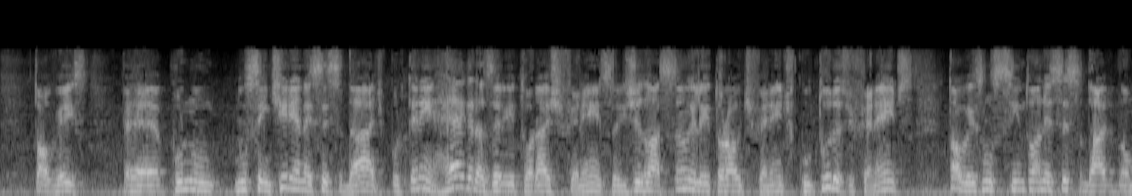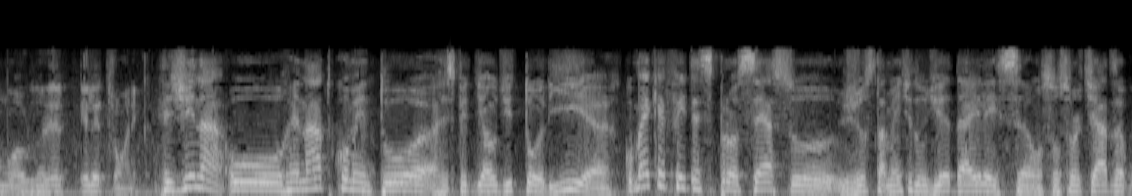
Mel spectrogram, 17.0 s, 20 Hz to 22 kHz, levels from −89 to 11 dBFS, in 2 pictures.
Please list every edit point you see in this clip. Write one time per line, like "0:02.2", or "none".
none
